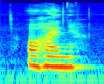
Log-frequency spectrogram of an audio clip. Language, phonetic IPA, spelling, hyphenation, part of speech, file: Czech, [ˈoɦɛɲ], oheň, oheň, noun, Cs-oheň.ogg
- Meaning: 1. fire 2. conflagration 3. fire; shooting 4. fever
